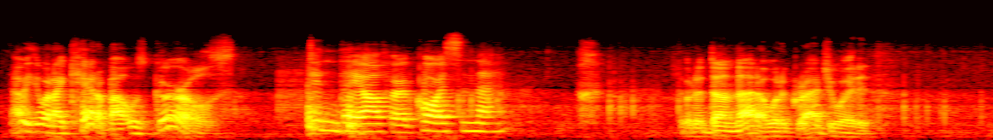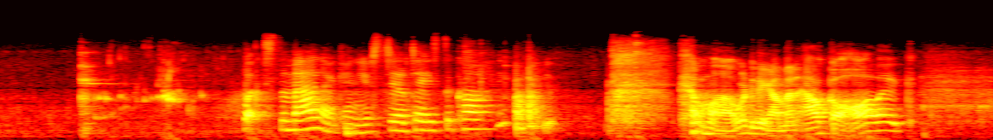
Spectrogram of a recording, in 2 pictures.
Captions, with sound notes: The only thing I cared about was girls. - Didn't they offer a course in that? - If they would've done that, I would've graduated. (liquid pouring) - What's the matter? Can you still taste the coffee? - Come on, what do you think, I'm an alcoholic?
